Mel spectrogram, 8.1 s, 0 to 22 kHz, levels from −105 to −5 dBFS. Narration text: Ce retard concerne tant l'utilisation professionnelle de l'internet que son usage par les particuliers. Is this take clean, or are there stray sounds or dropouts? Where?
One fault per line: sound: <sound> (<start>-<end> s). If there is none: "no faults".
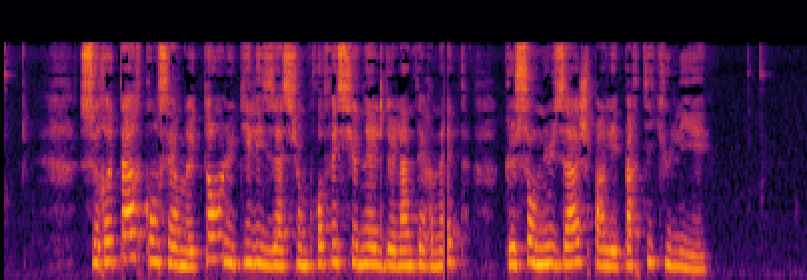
sound: dropout (4.4-4.5 s)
